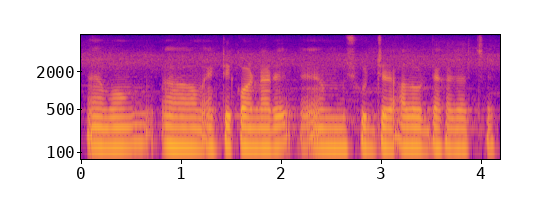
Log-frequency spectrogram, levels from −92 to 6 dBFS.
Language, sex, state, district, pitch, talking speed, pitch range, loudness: Bengali, male, Tripura, West Tripura, 125 Hz, 130 wpm, 120-125 Hz, -19 LUFS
